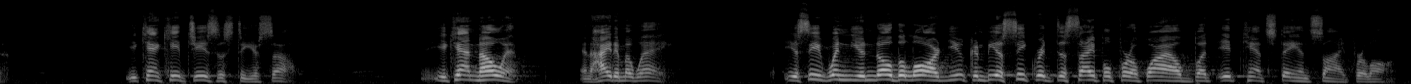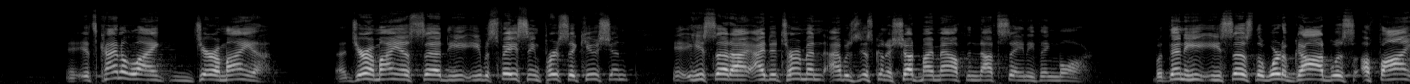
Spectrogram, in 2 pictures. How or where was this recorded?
large echoing room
